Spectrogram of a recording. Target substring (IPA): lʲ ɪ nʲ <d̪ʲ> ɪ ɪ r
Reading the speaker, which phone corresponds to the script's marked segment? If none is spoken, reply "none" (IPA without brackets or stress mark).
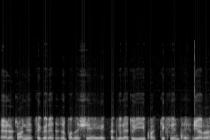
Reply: t̪ʲ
